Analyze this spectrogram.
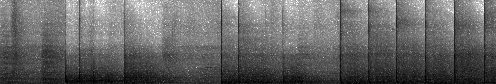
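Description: A hammer taps sharply on a wooden crate, again and again.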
